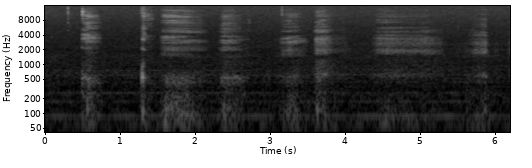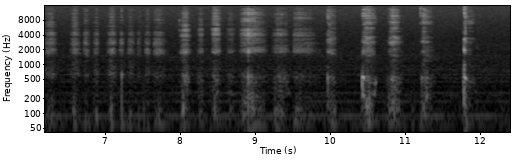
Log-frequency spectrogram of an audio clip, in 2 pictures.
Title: wet coughs (f)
